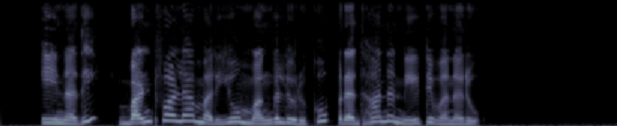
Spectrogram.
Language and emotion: Telugu, neutral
